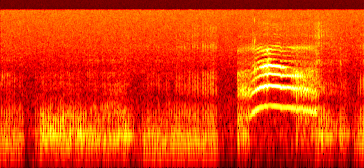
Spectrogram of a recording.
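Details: Male domestic cat at night wanting to be petted: rhythmic low purring in breath-length pulses, then a loud drawn-out meow rising and falling for about a second.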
